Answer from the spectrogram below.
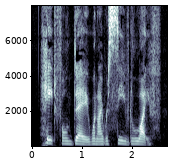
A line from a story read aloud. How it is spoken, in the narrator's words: exclaimed in agony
